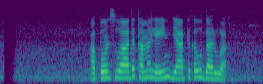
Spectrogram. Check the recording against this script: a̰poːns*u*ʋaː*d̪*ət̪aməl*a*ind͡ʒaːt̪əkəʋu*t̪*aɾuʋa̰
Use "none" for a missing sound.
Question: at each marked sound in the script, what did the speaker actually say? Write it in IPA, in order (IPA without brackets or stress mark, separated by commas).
u, d̪, e, d̪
